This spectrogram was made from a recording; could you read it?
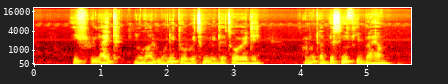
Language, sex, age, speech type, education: Nigerian Pidgin, male, 15-29, spontaneous, tertiary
